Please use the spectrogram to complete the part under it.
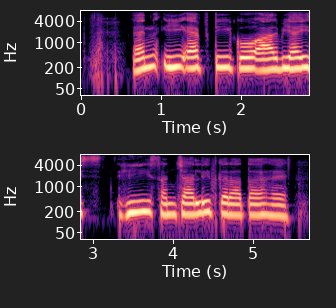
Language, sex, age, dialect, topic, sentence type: Hindi, male, 18-24, Hindustani Malvi Khadi Boli, banking, statement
